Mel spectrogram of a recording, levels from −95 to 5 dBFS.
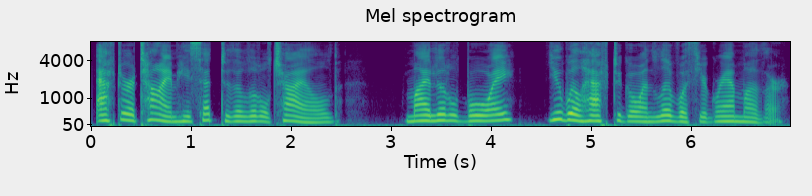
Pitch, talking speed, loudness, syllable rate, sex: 185 Hz, 190 wpm, -19 LUFS, 4.5 syllables/s, female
